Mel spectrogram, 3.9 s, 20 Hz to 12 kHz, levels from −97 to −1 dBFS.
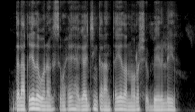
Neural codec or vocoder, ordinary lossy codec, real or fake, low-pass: codec, 24 kHz, 3.1 kbps, DualCodec; none; fake; none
